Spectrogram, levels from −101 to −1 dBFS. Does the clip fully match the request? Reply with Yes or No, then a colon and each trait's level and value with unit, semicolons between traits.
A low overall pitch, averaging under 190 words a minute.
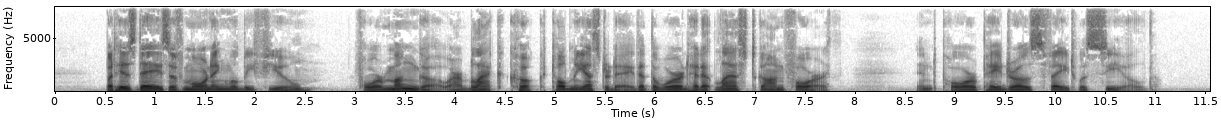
Yes: very low, 95 Hz; average, 155 wpm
